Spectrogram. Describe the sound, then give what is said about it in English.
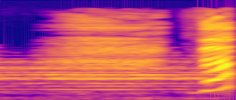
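A train passes, giving a steady droning hum with a rushing hiss that swells and fades, before a voice breaks in loudly right at the end. “Oh my God, there's a train passing here.”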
